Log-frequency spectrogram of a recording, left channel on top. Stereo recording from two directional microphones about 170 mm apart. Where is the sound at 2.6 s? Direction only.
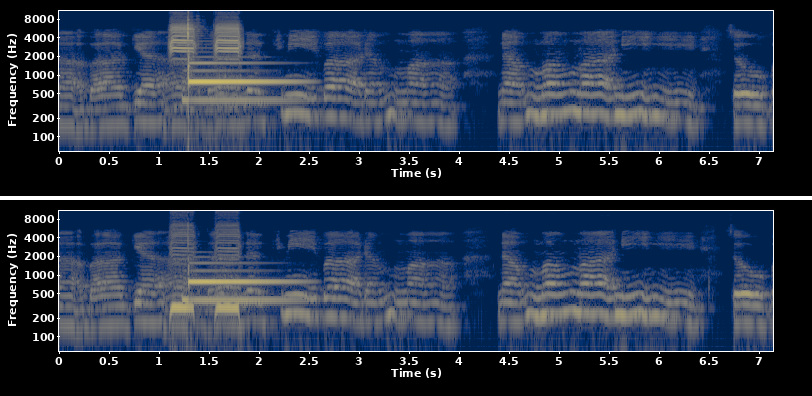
15° right (ahead or behind).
